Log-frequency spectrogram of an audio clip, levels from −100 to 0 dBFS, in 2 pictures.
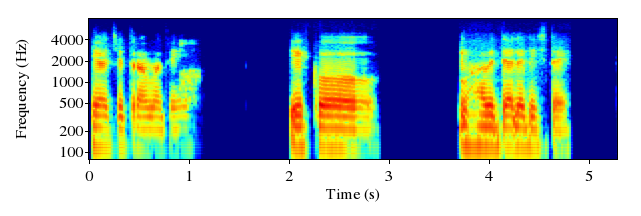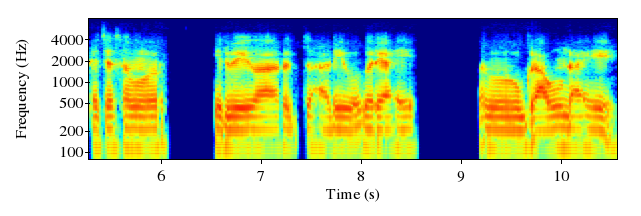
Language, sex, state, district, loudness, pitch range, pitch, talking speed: Marathi, male, Maharashtra, Aurangabad, -17 LUFS, 105-110 Hz, 110 Hz, 80 wpm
